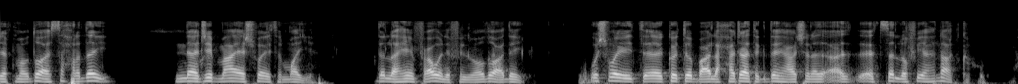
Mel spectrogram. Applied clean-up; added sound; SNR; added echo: neural mask model Resemble Enhance denoiser.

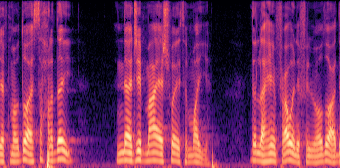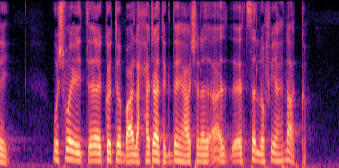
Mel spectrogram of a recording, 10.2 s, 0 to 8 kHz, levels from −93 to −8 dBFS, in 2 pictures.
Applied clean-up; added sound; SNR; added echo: none; none; none; none.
